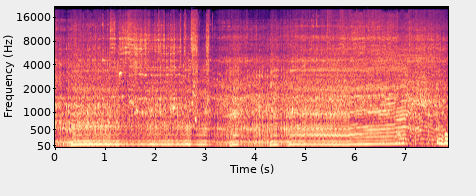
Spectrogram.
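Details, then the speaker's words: Ryobi 705r 31cc two-stroke line trimmer, trimmer head back on after it broke during 10–15 minutes of brush-cutter use; a loud, steady buzz climbs with throttle, unloaded, with a marble-like rattle, the head freewheeling on a snapped drive cable. "okay listen closely hopefully we're able to hear that kind of rattle kind of like marbles"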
